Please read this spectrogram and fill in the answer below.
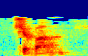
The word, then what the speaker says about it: Siobhan: S-I-O-B-A-H-N. – I don't know how to pronounce that one, but B-H-A-N, I would pronounce Siobhan. – Yeah, B-H-A-N, I don't know what I said. Say it again. – Siobhan.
